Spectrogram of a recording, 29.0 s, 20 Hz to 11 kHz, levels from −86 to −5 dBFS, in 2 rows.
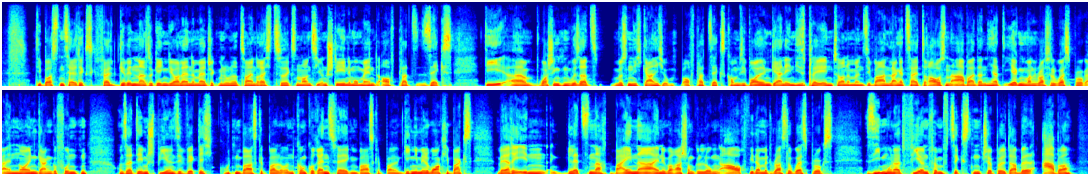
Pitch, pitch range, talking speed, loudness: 135 Hz, 120-150 Hz, 170 wpm, -19 LUFS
